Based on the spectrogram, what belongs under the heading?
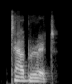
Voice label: "tabaret", Indian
